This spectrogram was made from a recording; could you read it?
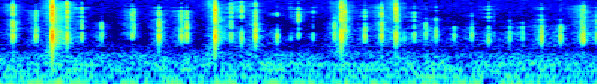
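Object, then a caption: Plastic deodorant stick. Fingertips tap quickly on a blue plastic deodorant stick held in both hands. The result is a soft, irregular stream of dry, clicky plastic taps with a bright edge, a few landing noticeably harder than the rest, over a faint low rumble.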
